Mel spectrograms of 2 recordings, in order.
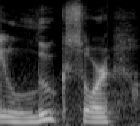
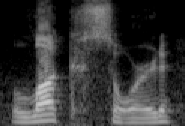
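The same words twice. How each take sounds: First: The first syllable does not sound like luck. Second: The first syllable sounds like the word luck. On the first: This is the newer official pronunciation. The speaker calls it wrong. "dumber sounding pronunciation" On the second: This is the pronunciation people always used. The speaker calls it right. "it kind of sounds like it has luck in it"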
